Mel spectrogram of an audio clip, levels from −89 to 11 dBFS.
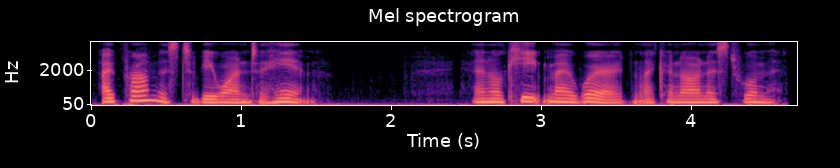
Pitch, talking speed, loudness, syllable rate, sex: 160 Hz, 205 wpm, -17 LUFS, 6.1 syllables/s, female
